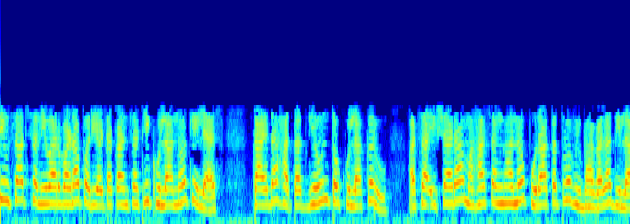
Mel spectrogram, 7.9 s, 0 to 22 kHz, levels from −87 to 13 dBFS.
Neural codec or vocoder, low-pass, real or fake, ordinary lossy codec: none; 3.6 kHz; real; none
